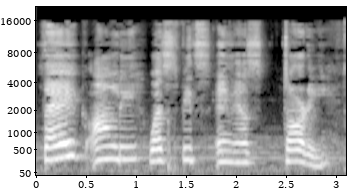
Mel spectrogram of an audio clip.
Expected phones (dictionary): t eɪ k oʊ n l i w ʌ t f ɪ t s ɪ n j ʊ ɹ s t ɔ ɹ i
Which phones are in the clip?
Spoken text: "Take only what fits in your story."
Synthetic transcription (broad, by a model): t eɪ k oʊ n l i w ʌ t p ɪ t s ɪ n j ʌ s t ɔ ɹ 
